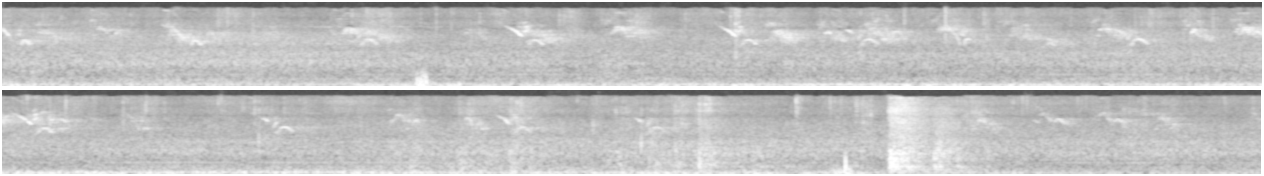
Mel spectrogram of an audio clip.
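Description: Small birds chirping over a steady low rumble. A horse's hoof knocks on the trailer floor, lightly about two seconds in and louder once near the end.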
